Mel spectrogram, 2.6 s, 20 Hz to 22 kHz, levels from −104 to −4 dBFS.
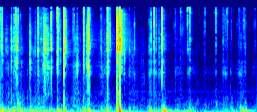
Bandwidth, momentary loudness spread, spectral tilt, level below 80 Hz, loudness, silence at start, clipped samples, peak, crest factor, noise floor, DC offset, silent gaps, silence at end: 17 kHz; 20 LU; -0.5 dB/octave; -48 dBFS; -29 LUFS; 0 s; under 0.1%; -2 dBFS; 32 dB; -59 dBFS; under 0.1%; none; 0.1 s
